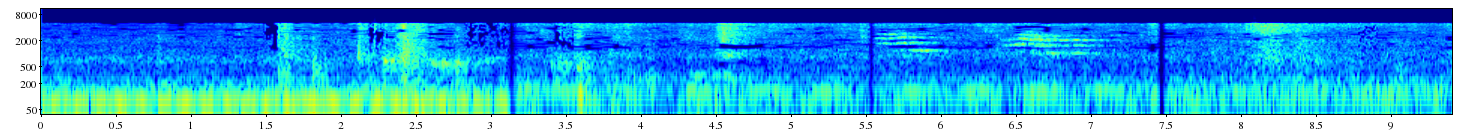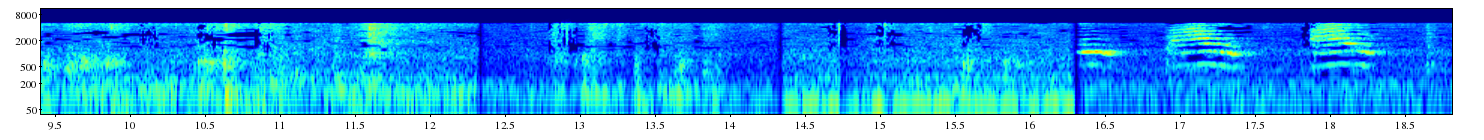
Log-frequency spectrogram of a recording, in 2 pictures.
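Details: Domestic cats left alone at home, caught on an indoor cat camera: several drawn-out, wavering meows around the middle, then a quick run of rising meows near the end, over the steady rush of a clogged water fountain.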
